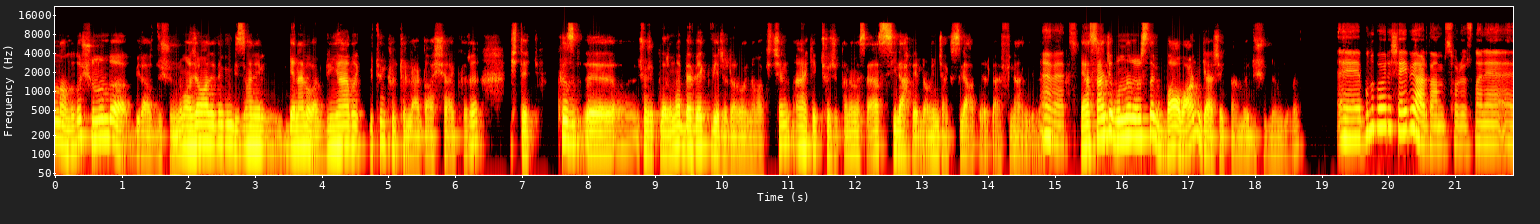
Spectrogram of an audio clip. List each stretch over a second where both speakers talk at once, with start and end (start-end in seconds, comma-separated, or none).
none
